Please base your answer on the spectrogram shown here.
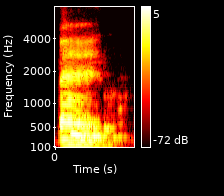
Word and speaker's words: bang: In this case, we don't pronounce this sound. So the difference here is bank, and here bang.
